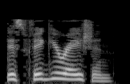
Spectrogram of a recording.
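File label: "disfiguration", British English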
